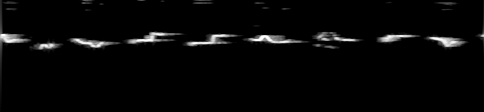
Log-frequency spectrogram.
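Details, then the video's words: Song of a Clay-colored thrush (Turdus grayi), a continuous series of short whistled, warbled phrases, some rising and some dropping, given about twice per second with brief gaps; clean background. "Clay-colored Thrush Singing! Clay-colored Thrush Calling! Sound! - Zorzal Pardo Canto - Turdus Grayi"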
